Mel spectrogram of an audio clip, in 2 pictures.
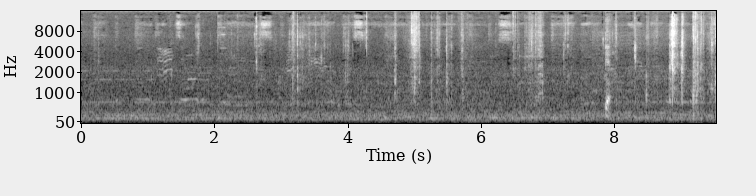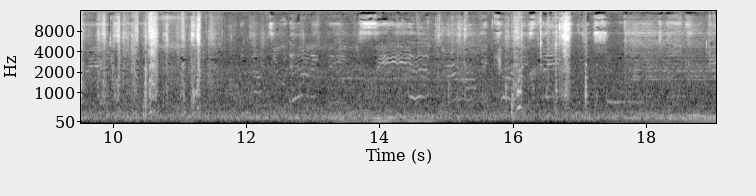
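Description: Faint background music, with scattered light clicks and rustles from handling crackers, a plastic lunch tray and food wrappers, busiest in the middle.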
